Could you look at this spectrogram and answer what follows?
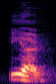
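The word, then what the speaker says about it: heir: এখানে সঠিক উচ্চারণ হবে এয়ার। হি left an এয়ার।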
